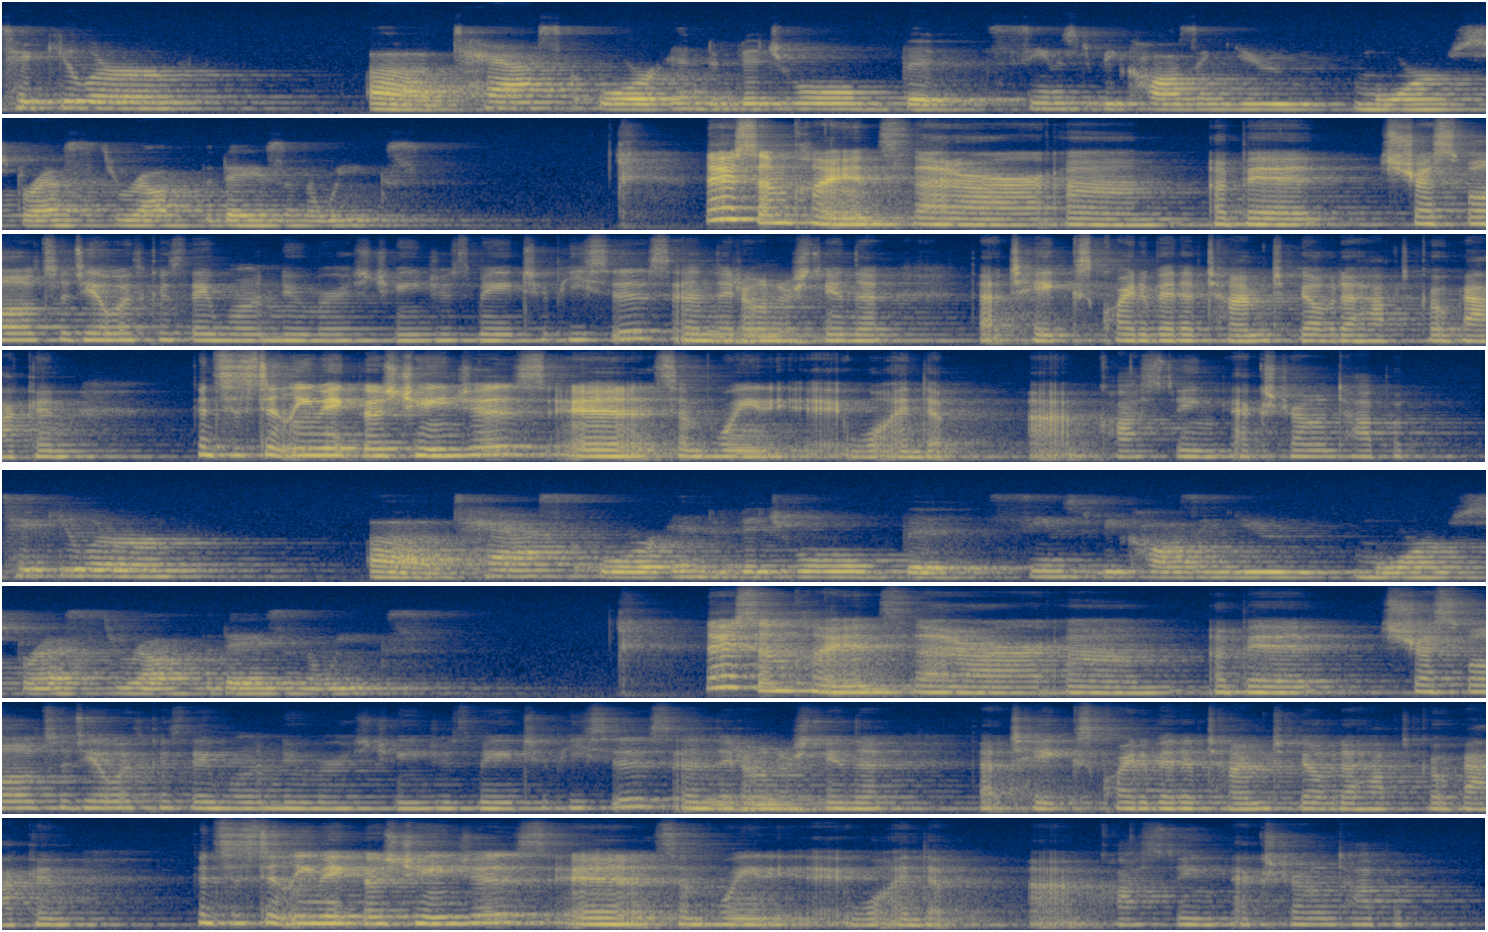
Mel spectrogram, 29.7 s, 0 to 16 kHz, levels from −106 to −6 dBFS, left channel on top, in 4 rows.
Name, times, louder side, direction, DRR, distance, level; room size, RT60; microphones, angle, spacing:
voice 1, 0.0-0.8 1.8-4.7 5.1-9.5 18.4-18.8, left 1 dB, 50° left, 4 dB, 1.1 m, -34 dB
voice 2, 10.5-14.0 14.3-22.8 23.2-27.0 27.4-29.3, left 4 dB, 30° left, 9 dB, 0.6 m, -32 dB
9.2 x 7.3 x 7.5 m, 1.4 s
head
